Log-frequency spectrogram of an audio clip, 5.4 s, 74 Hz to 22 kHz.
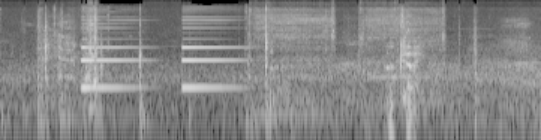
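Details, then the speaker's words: Land Rover Freelander 2 new projector headlight with Philips Ultinon LED bulb, covers off, one adjuster unplugged: beam levelling motor whines steadily in short bursts and the reflector gap widens, motor running normally after fuse-blowing problem. "I can hear the motor running and that Gap has got bigger okay so that's good"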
